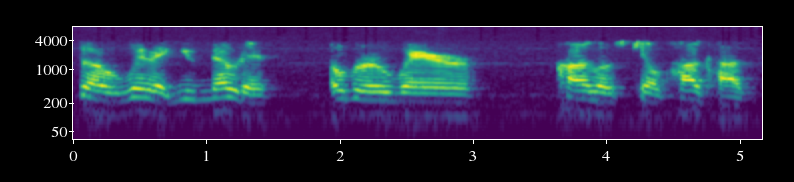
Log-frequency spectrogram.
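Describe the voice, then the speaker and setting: A man's voice: fairly low pitch, steady tone, slow pace. A man casually narrating a tabletop role-playing game as the game master. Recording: tinny, narrow radio-like voice channel.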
